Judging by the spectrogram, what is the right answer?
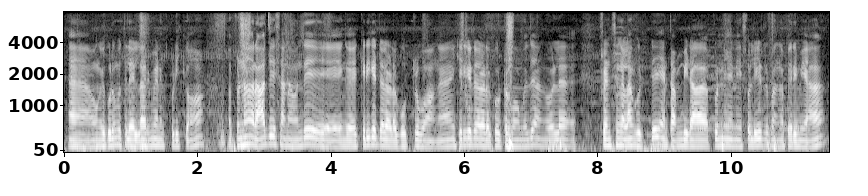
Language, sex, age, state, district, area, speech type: Tamil, male, 18-30, Tamil Nadu, Nagapattinam, rural, spontaneous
